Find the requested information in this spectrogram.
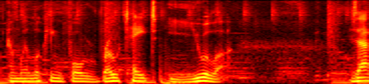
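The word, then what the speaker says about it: Euler: is underneath utilities and we're looking for rotate Ula is that how you pronounce that word YULA Ula that is right Oiler oh oer come on way Oiler wow oer Oiler Oiler no that's wrong Leonard Oiler right all right that's that is wild that's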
